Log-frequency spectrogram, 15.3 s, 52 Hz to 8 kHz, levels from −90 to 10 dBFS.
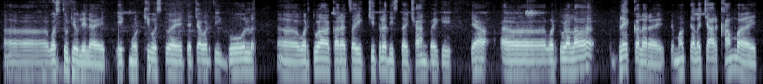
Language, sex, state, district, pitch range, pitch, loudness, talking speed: Marathi, male, Goa, North and South Goa, 100-115 Hz, 105 Hz, -15 LUFS, 110 wpm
